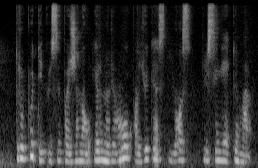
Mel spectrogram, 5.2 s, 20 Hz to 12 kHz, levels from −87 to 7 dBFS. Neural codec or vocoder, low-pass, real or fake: codec, 44.1 kHz, 2.6 kbps, DAC; 10.8 kHz; fake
